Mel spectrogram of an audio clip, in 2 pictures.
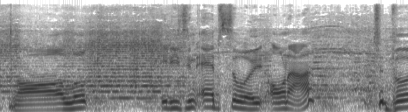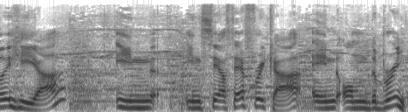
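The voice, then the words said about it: Put-on South African accent, lower voice. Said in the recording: “You seem to have picked up a bit of South African accent... managed my voice box to just go a little bit low”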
